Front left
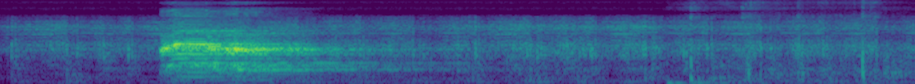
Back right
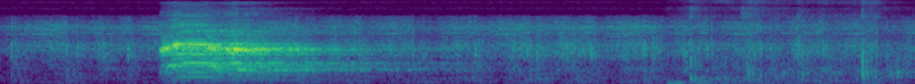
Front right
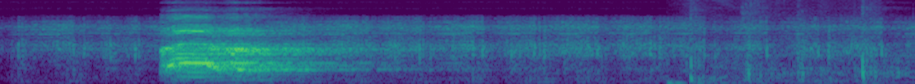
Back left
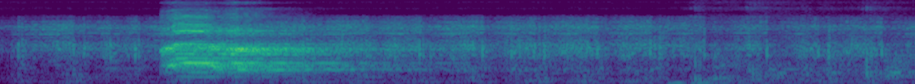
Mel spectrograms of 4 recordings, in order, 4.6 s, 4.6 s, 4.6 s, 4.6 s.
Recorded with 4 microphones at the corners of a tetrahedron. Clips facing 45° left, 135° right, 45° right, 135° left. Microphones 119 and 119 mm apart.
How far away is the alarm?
About 1.8 m.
